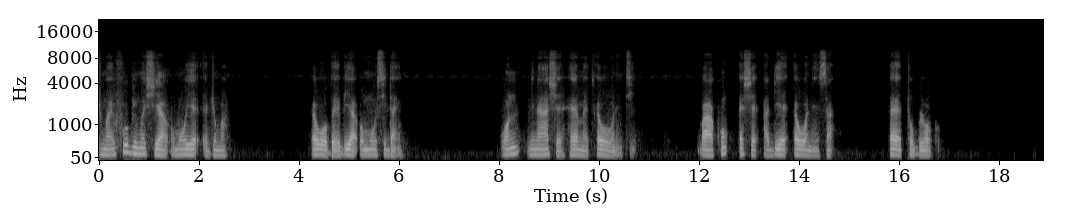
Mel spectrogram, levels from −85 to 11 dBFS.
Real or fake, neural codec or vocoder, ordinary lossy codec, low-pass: real; none; Opus, 32 kbps; 9.9 kHz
